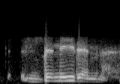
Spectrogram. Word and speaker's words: Dunedin: How do you say your team name? – Dunedin.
